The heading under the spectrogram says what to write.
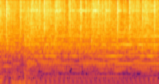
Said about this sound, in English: Now, round one is, well, it's the bloody casino game with two pence coins that slide in and out over two different levels until, invariably, a couple of coins drop after an excruciating amount of time, as are rounds two and three.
